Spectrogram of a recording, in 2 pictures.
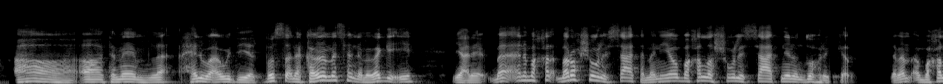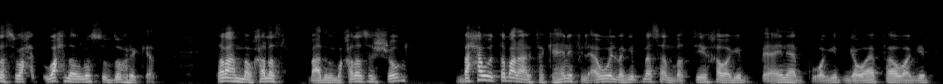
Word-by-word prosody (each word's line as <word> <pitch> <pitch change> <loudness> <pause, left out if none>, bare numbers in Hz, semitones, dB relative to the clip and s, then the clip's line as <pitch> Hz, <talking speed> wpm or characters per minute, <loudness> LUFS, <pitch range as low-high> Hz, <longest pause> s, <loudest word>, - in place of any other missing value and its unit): آه، 115 -6 0 0.2
آه - - -1
تمام، 115 -2 +1
لأ 110 0 -2
حلوة 130 -2 +2
أوي 120 +2 +3
ديّة، 105 -3 +1
بُص 150 +2 +1
أنا 125 -2 +2
كمان 135 +11 +5
مثلًا 190 -2 -1
لمّا 105 0 +2
باجي 150 0 +2
إيه، 130 +2 -2 0.3
يعني 100 +1 +1
ب 130 - -5
أنا 180 +5 0
باخ 185 +1 -2
بارُوح 215 -1 +3
شغلي 190 -8 +1
الساعة 130 +8 -1
08:00 125 +5 -2
وباخلَّص 160 0 0
شغلي 155 -2 -2
الساعة 135 0 0
14:00 125 -6 0
كده - - -8 0.3
تمام، 105 - -1
باخلَّص 135 +6 0
واح 135 - 0
واحدة 150 -4 +3
ونُص 135 +1 0
الضُهر 110 -1 -1
كده، - - -12 0.6
طبعًا 150 +1 +6
لمّا 125 -5 +3
باخلَّص 100 - +1 0.3
بعد 95 +2 +2
ما 100 - -1
باخلَّص 130 +8 -1
الشغل، 145 +9 -2 0.5
باحوِّد 205 -3 +4
طبعًا 160 -5 +3
على 105 - +2
الفاكهاني 110 +5 -3
في 125 - -19
الأول 125 +4 0
باجيب 120 +4 -3
مثلًا 115 -5 -3
بطيخة، 110 +4 -3
واجيب 100 +1 -1
عنب 105 -2 -1
واجيب 100 +2 -5
جوافة 105 +2 +1
واجيب 95 0 -1
120 Hz, 175 wpm, -24 LUFS, 105-145 Hz, 0.6 s, طبعًا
